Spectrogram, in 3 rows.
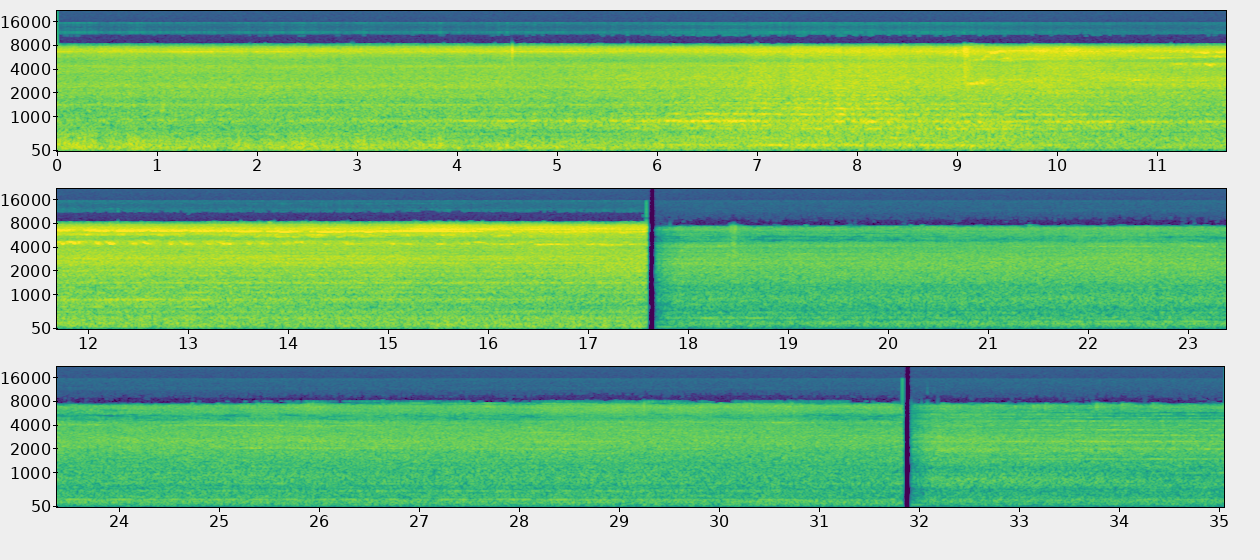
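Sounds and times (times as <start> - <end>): train rumbling past: 0.0 - 17.6
quiet station background: 0.0 - 35.0
high wheel squeal: 3.4 - 17.6.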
